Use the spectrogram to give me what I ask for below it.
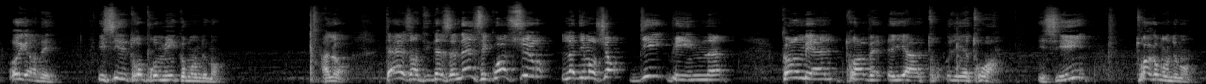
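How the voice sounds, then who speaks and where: A man's voice: high voice, slight background noise. An older man, a rabbi teaching a Torah lesson with number counts. He keeps asking the class questions and answering them himself, and he often restarts his phrases. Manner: repeats words and restarts phrases.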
